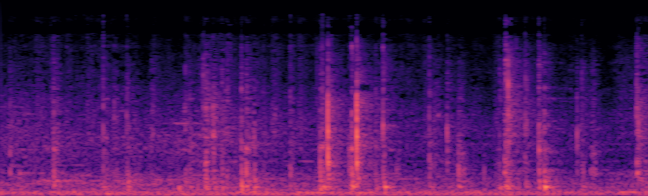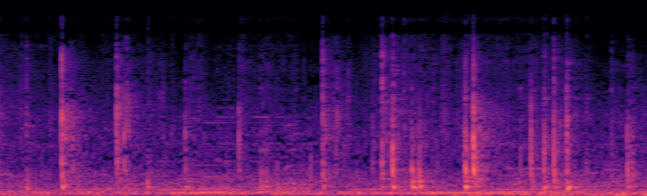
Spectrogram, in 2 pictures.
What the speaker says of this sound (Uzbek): endi buni chuqurroq tog'oraga solamiz. Yana aralashtirib olamiz.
